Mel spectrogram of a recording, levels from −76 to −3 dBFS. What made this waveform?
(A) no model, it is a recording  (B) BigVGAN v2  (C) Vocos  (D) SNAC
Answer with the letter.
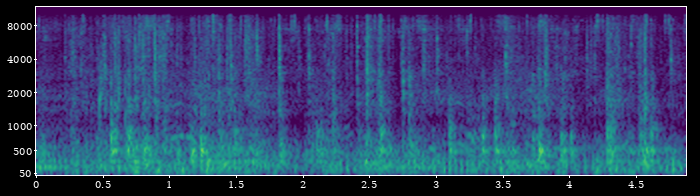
A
